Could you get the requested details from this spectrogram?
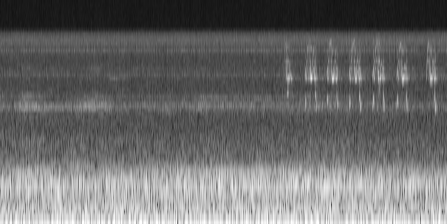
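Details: Peregrine falcon at its nest ledge on a university building in Orange, New South Wales, Australia, during a morning feeding. A quick run of about seven short, sharp chittering notes comes in the final few seconds over a steady low hum.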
